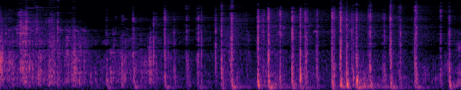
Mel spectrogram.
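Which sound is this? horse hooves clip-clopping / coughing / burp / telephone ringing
horse hooves clip-clopping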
